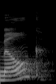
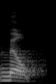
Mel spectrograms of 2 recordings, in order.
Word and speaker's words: milk: The final K sound that C was not pronounced. It was just a milk. Milk. So you put your your tongue in the position of a K. Milk. But you just don't push out that sound.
